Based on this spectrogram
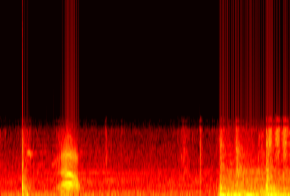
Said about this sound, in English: Oh my God, there's a little goat eating the wire.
